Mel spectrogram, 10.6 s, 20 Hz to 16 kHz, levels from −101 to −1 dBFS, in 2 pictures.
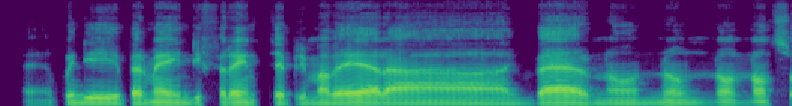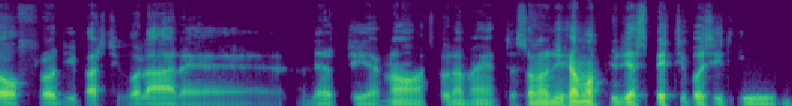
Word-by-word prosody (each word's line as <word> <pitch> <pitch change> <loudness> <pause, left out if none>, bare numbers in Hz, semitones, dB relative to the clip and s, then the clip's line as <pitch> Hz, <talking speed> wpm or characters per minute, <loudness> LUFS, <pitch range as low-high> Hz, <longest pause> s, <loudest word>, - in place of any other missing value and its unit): ehm, - - -18
quindi 80 -1 +1
per 80 - +2
me 90 +1 +3
è - - +2
indifferente 80 0 -1
primavera, 75 -2 +2
inverno, 75 0 +2
non 80 0 -4
no 90 0 -1
non 95 +3 -1
soffro - - -1
di - - -18
particolare 70 -1 -6 0.4
allergia, 70 -2 -10
no, 70 0 -1
assolutamente, 65 -1 -10
sono 85 0 0
diciamo 95 +3 +6
più 85 - -8
gli 85 - +1
aspetti - - 0
positivi. 75 -2 -5
75 Hz, 130 wpm, -25 LUFS, 70-80 Hz, 0.4 s, diciamo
